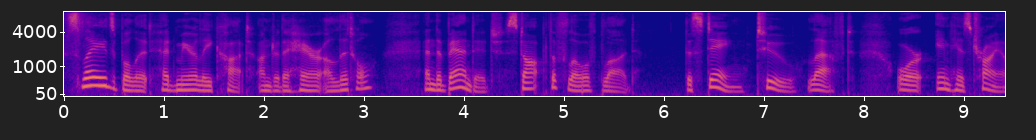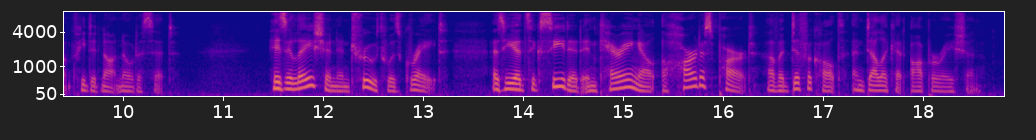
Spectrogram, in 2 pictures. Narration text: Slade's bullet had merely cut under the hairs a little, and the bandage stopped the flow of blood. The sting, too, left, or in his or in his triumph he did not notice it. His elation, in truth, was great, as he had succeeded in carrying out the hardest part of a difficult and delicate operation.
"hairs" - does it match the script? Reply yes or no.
no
